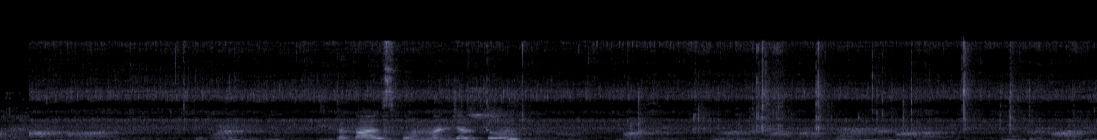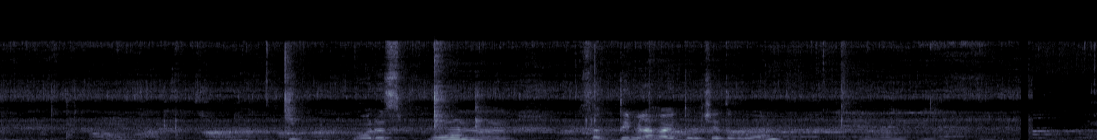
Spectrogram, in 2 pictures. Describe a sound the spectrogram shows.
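Food sizzles softly in a pot.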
